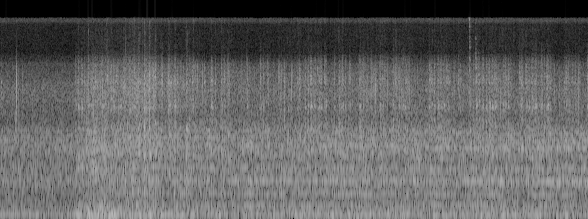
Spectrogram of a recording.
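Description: Game music plays from a small tablet speaker.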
